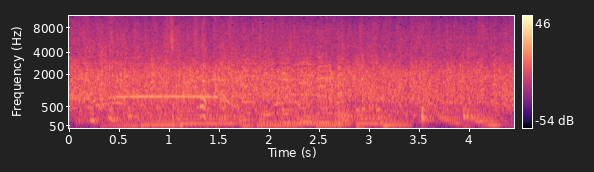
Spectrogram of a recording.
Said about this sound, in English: Ladies and gentlemen, will you please give a massive round of applause for my guest, Steve Coogan? Thank you.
